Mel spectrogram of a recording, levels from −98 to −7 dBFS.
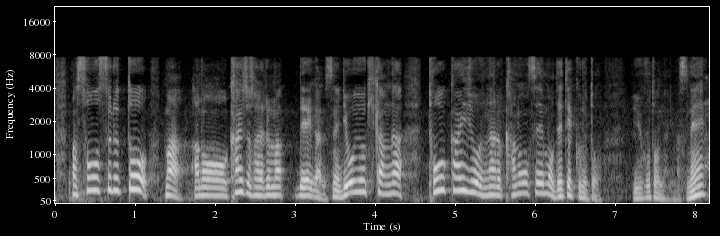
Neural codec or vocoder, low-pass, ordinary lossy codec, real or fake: codec, 16 kHz, 8 kbps, FreqCodec, smaller model; none; none; fake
